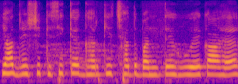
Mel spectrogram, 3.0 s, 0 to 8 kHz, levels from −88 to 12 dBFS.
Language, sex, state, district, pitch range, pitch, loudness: Hindi, female, Uttar Pradesh, Lucknow, 240-270 Hz, 255 Hz, -16 LUFS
